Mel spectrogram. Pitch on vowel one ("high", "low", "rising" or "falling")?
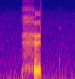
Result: low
